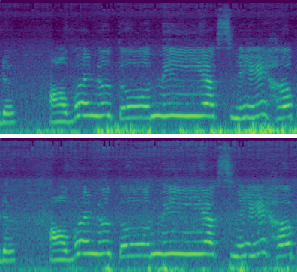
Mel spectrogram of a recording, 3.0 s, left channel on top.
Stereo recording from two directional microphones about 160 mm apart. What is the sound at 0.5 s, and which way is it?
Child singing, 30° left (ahead or behind).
